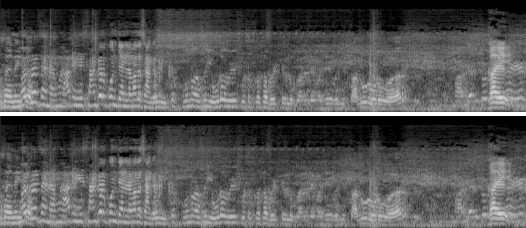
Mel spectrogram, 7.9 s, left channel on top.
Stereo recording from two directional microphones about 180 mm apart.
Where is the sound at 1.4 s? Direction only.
35° left (ahead or behind).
